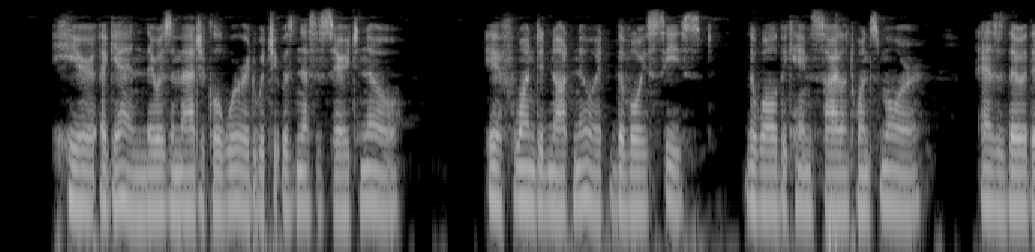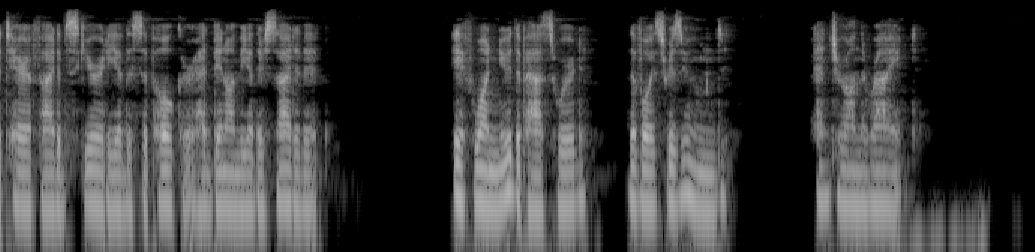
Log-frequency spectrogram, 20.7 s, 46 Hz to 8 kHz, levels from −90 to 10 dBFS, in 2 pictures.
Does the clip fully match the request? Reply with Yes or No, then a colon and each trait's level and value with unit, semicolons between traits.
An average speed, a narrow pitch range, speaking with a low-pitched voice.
Yes: average, 160 wpm; narrow, 1.4 semitones; low, 115 Hz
